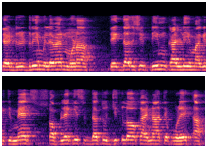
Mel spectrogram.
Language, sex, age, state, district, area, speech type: Goan Konkani, male, 18-30, Goa, Tiswadi, rural, spontaneous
